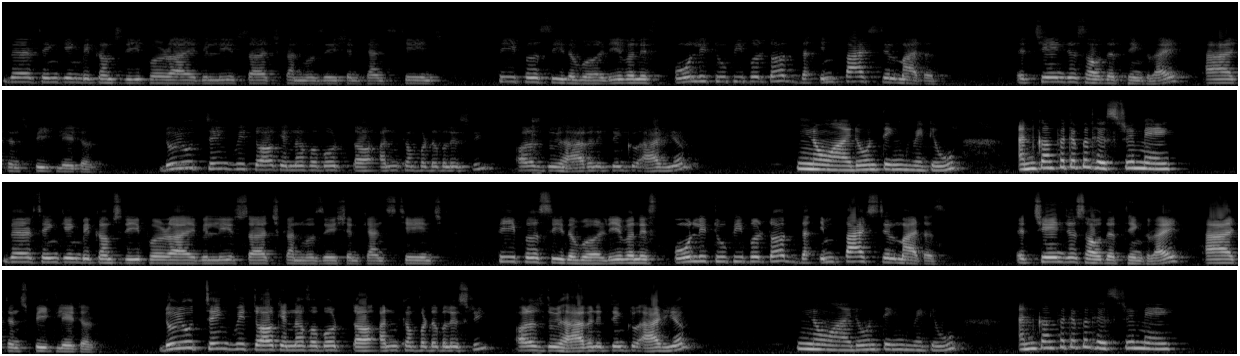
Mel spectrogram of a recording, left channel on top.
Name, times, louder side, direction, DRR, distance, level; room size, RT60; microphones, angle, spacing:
voice 1, 0.0-4.3 5.0-9.3 10.1-11.8 12.0-13.3 13.9-17.2 17.5-19.2, right 5 dB, 70° right, 0.5 m, -32 dB
voice 2, 20.3-21.9 22.5-24.0, left 4 dB, 35° left, 0.3 m, -28 dB
11.0 x 4.8 x 3.8 m
head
